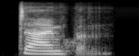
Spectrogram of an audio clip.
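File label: "tympan", Indian English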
